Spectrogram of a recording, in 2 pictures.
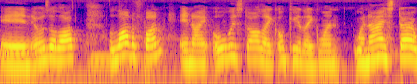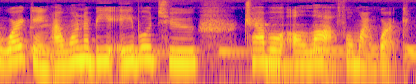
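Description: Over noticeable background noise, a woman with a Japanese accent speaks at a fairly slow pace and fairly high pitch, with ordinary pitch variation. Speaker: podcast host. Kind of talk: casual monologue. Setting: on the road while traveling.

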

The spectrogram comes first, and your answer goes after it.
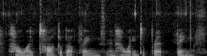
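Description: A woman's very deep, low voice with a dark, mellow tone and a non-native accent. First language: not English. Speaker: solo podcaster. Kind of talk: casual monologue. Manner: hesitant, many fillers.

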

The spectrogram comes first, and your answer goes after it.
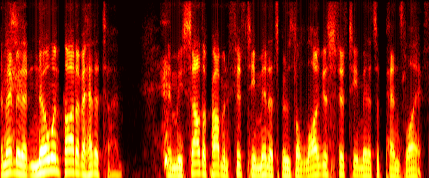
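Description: Talking at a very fast pace, a man uses a fairly high pitch and ordinary pitch variation, with a dry, close sound and no echo. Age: 40s. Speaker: magician and comedy writer. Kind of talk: casual interview.

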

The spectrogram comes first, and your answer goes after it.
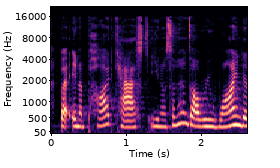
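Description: A woman with a fairly high-pitched voice talks at a very fast pace. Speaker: podcast host and registered nurse. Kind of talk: casual solo monologue.

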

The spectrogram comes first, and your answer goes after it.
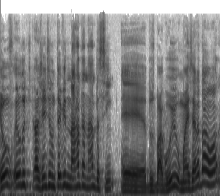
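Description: A man with a high pitch talks at a fairly quick pace, his pitch swinging very widely. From southern Brazil, Curitiba area (Paraná). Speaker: stand-up comedian. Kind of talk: casual chat. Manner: animated.

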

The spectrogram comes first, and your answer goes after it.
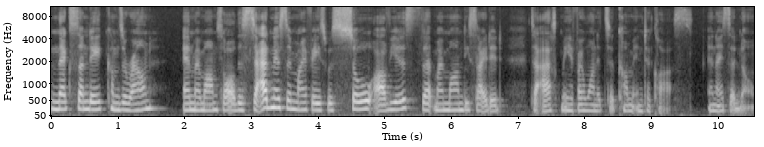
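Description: A woman with a New Jersey accent, medium pitch, ordinary pitch variation and a moderate pace. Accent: New Jersey American English. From New Jersey, Puerto Rican family. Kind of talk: personal testimony.

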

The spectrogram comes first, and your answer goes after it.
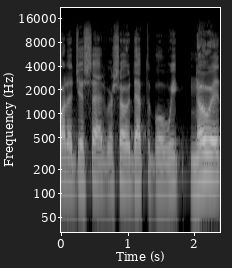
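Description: With a Dutch accent, the speaker talks at a moderate pace in a dry, close sound with no echo. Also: man. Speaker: student sustainability organizer. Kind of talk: casual chat. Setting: studio.

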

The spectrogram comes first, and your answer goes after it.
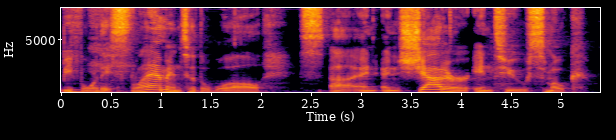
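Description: Someone does plain reading aloud here.

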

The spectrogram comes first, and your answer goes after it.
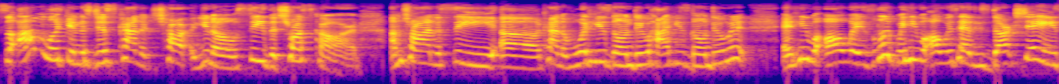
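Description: A woman projects a raised, high voice with lively intonation at a moderate pace. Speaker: podcast co-host, marriage coach. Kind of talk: live event recap, casual chat.

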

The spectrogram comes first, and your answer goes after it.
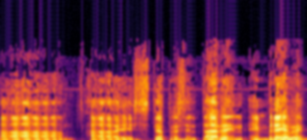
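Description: On a very clean recording with a silent background, a man's tone comes across dark and mellow. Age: 40s. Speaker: radio host. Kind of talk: casual chat. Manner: halting, many filler words and repetitions.

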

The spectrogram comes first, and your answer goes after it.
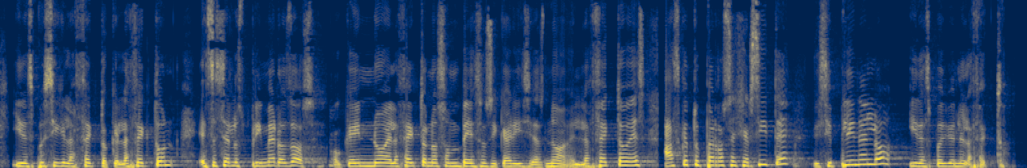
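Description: Over noticeable background noise, a woman speaks at a fairly quick pace with very even loudness and ordinary pitch variation. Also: fairly high pitch for a woman. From Mexico, Durango. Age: 30s. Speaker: dog trainer and behaviorist. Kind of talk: interview.

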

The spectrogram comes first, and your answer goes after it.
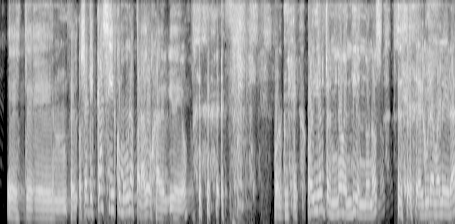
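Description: A man talks at a fairly slow pace, leaving long, frequent pauses. His intonation is lively, and there is noticeable background noise. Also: fairly high pitch for a man. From Argentina, Rosario. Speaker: musician, bandleader. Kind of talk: radio interview.

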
